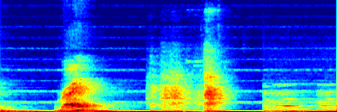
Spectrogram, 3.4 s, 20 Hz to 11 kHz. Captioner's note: metal clanking; melodic 1920's music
